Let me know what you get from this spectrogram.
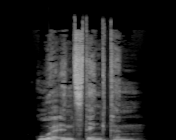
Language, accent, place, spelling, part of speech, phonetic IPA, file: German, Germany, Berlin, Urinstinkten, noun, [ˈuːɐ̯ʔɪnˌstɪŋktn̩], De-Urinstinkten.ogg
- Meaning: dative plural of Urinstinkt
